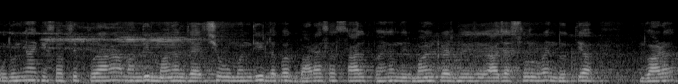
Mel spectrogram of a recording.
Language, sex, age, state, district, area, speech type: Maithili, male, 18-30, Bihar, Supaul, rural, spontaneous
